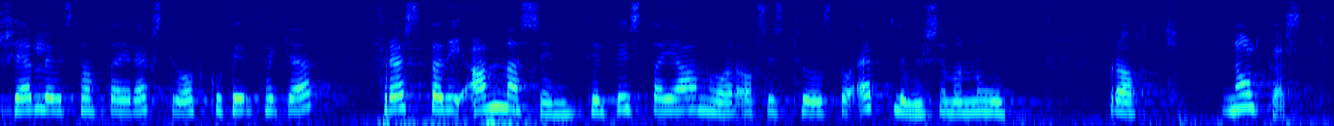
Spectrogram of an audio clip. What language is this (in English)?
Icelandic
